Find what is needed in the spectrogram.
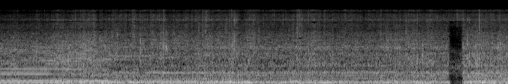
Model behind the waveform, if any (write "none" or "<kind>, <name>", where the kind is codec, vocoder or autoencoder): none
